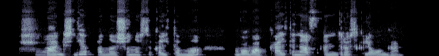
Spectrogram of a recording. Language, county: Lithuanian, Utena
